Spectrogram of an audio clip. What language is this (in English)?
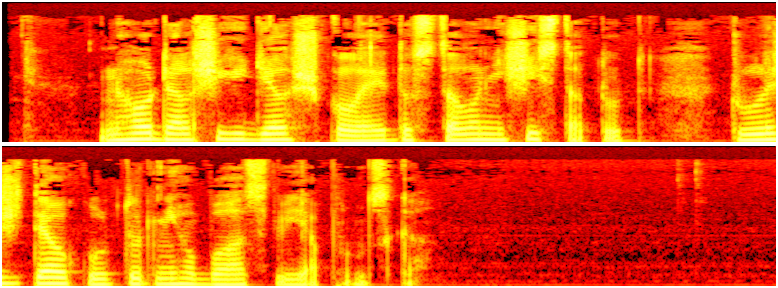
Czech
